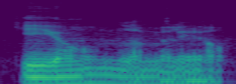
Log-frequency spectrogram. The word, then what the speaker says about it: Guillaume le Million: If it doesn't rhyme, you're not pronouncing it right. Guillaume le Million.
